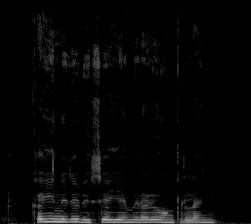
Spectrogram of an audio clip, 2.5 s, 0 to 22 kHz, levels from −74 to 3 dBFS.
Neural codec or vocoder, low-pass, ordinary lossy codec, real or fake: none; none; none; real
